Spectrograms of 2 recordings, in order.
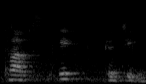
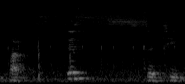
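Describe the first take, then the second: First: Slow TOXicity, weight on the first syllable TOX; stress on the first syllable. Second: Slow toXIcity, weight on the second syllable XI; stress on the second syllable. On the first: Teacher showing the wrong stress to tutors, slow and deliberate. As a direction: draw out toxicity with the accent on TOX. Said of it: "Is that how we say that?". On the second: Teacher showing tutors the shifted accent, slow and soft. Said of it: "accent on the second syllable". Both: Shown as a demonstration.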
